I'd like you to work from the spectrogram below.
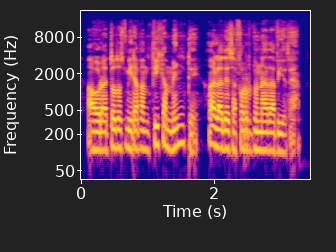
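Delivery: plain reading voice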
